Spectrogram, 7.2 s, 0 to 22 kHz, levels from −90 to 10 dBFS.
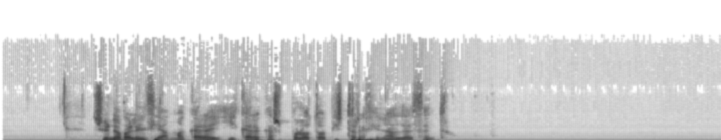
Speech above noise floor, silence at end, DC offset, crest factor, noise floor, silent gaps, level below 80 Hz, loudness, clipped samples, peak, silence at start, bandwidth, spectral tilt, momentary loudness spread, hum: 31 dB; 2.75 s; under 0.1%; 18 dB; -48 dBFS; none; -26 dBFS; -19 LUFS; under 0.1%; -2 dBFS; 0.6 s; 16.5 kHz; -4 dB/octave; 14 LU; 50 Hz at -40 dBFS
